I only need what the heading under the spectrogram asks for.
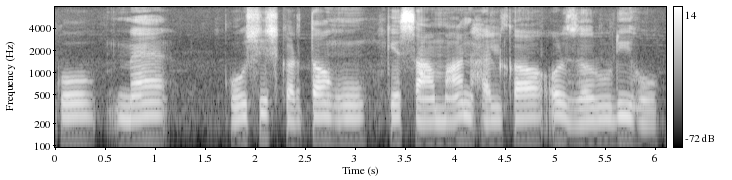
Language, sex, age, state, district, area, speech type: Urdu, male, 30-45, Delhi, New Delhi, urban, spontaneous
